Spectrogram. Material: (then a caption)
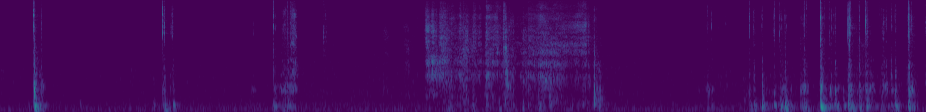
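Plastic. Fingertips with long French-manicured nails tap the black plastic chiclet keys of a red laptop with a hollow body, using both hands. A few isolated, bright, dry clicks come first, then a soft, hissy brushing stretch of about two seconds. The clip ends in a quick, uneven run of crisp keystrokes that die away almost instantly.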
